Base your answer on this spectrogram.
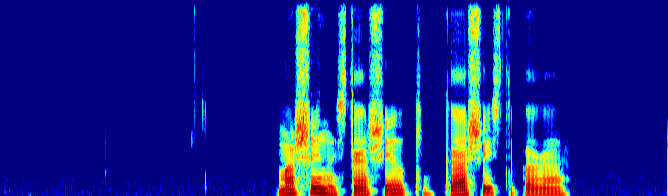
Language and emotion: Russian, sad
